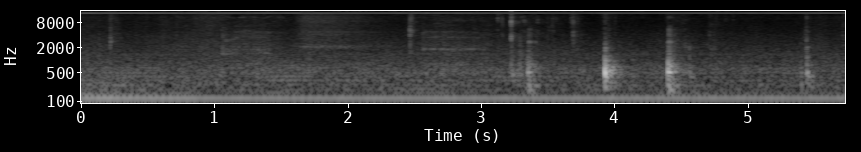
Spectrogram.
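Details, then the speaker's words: Small 9-volt Geiger counter held to a camera lens: quiet room hum, then sharp irregular clicks, about six in three seconds at random spacing; counter picking up radiation from the radioactive lens. "I don't know if you can hear it crackling away I know it wants to bite me"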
